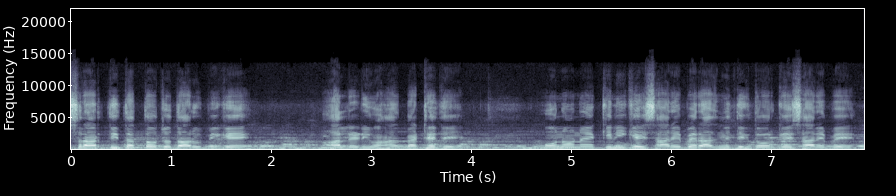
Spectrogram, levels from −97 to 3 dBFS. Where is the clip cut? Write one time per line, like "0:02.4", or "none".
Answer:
none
